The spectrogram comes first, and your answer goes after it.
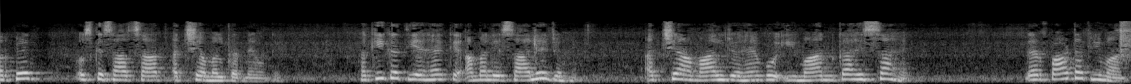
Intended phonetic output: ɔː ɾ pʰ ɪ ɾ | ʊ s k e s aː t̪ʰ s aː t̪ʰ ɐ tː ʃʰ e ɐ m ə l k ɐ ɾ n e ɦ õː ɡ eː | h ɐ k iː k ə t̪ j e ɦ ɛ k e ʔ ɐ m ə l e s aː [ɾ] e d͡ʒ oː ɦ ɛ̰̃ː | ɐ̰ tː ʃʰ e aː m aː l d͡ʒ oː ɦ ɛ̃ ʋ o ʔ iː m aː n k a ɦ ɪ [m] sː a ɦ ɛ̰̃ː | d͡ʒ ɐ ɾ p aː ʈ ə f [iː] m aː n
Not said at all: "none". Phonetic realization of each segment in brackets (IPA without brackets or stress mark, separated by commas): l, none, iː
